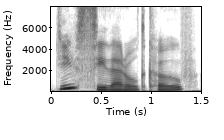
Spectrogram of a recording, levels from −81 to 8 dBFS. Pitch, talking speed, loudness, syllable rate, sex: 205 Hz, 240 wpm, -15 LUFS, 4.3 syllables/s, female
